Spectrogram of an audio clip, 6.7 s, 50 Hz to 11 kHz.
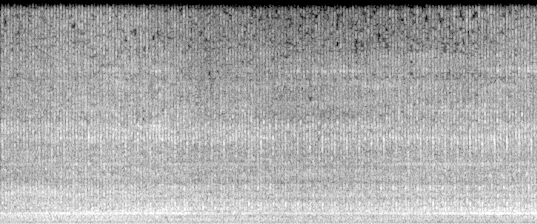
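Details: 2010 VW Passat 3C 2.0 TDI, first start after engine repair following a broken timing belt: steady, even diesel clatter at idle with regular light ticking and no misses; normal diesel idle.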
